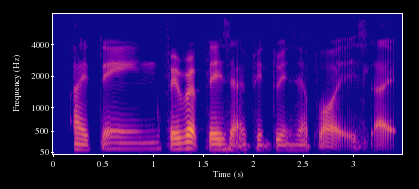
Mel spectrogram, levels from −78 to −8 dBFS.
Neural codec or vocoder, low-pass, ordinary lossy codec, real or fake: none; 7.2 kHz; Opus, 32 kbps; real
